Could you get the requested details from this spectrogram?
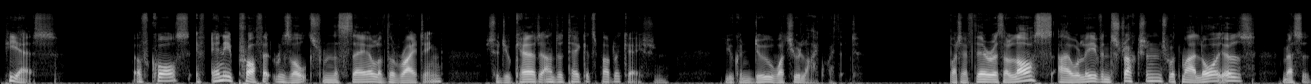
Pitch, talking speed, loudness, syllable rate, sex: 115 Hz, 190 wpm, -20 LUFS, 5.8 syllables/s, male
